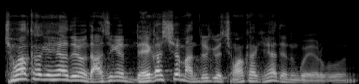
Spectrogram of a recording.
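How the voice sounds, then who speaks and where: This pastor's voice is fairly high, very animated and racing as he preaches at a midweek service in a church sanctuary. He keeps asking the congregation questions and supplying the answers himself.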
